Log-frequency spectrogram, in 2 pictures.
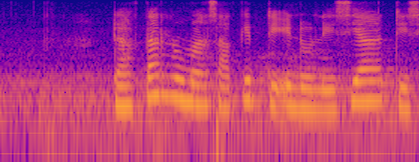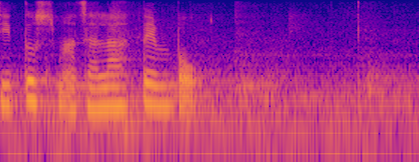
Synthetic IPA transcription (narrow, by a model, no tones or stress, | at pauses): ɖ̥a̤ft̪arːumahsakɪt̪̚d̪̥i̤ʔind̪onesiad̪̥i̤sit̪ʊsma̰d̥ʒ̥ä̤laht̪empo̰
